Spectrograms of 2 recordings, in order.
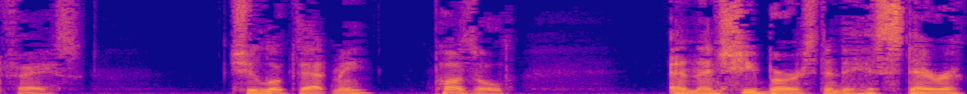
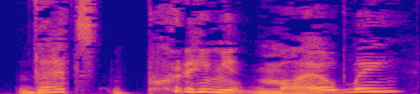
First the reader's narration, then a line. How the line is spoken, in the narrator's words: she replied, still giggling and hiccuping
